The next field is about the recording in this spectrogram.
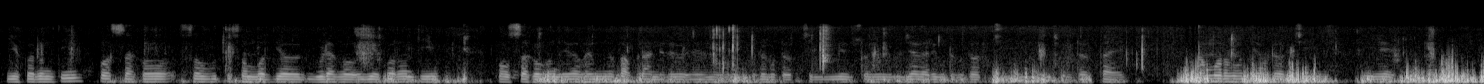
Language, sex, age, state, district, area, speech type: Odia, male, 30-45, Odisha, Nabarangpur, urban, spontaneous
